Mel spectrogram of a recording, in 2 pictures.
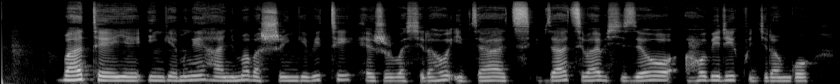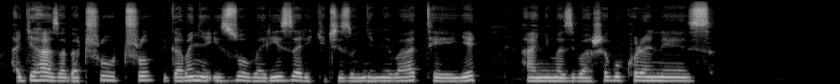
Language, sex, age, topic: Kinyarwanda, female, 18-24, agriculture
